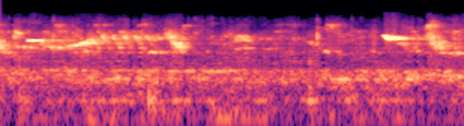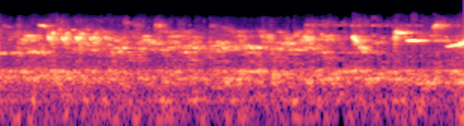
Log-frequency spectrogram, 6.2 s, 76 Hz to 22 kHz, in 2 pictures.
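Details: House sparrows give a busy run of short, bright 'chip' calls in the foreground of a field near a house in Murray on March 5, 2021, with other songbirds such as a tufted titmouse around them and a low steady hum beneath.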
